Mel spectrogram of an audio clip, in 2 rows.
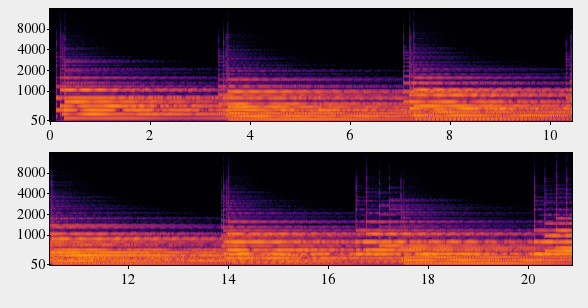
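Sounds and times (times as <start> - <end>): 
mono Rhodes electric piano: 0.1 - 20.8.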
